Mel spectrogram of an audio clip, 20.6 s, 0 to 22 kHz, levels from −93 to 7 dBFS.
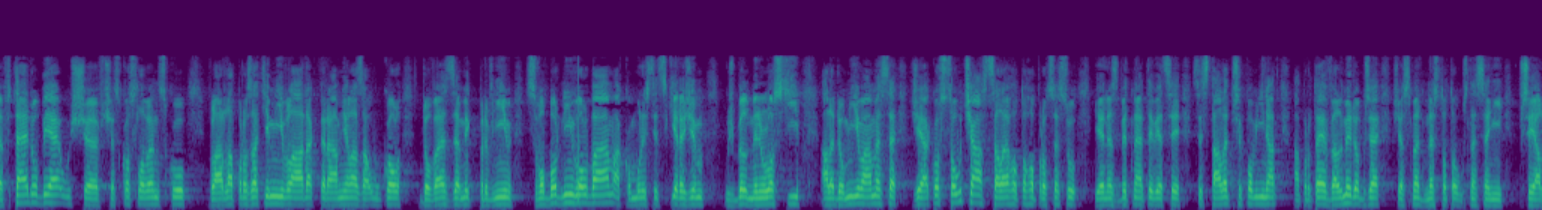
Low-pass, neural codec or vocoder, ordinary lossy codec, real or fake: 7.2 kHz; none; MP3, 64 kbps; real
